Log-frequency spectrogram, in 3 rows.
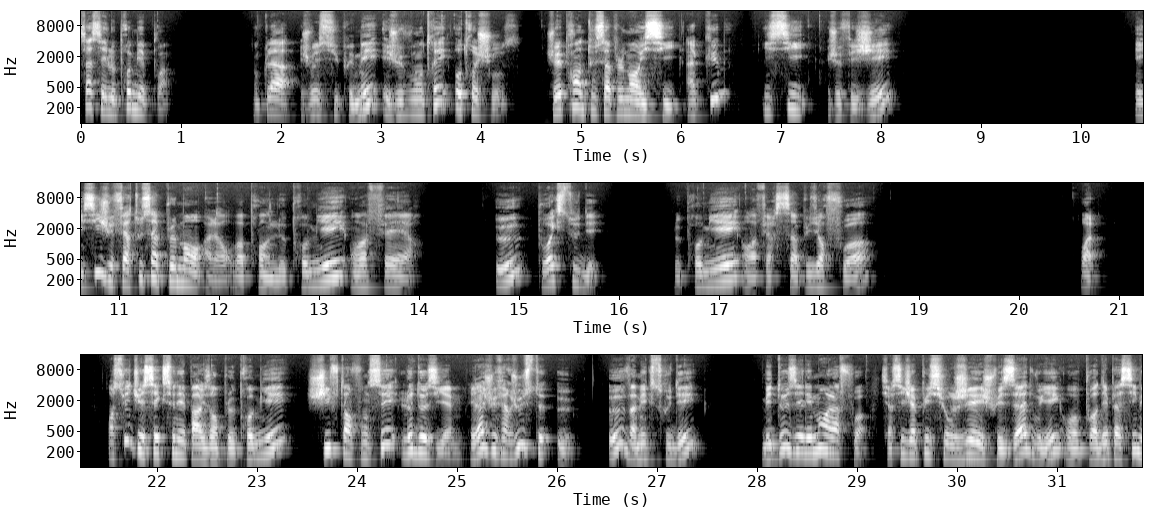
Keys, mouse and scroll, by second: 1.9 Tab, 3.1-7.4 middle drag, 3.1 x, 4.4 shift+a, 5.4-6.5 scroll, 6.5 g, 7.4 click, 7.9-11.9 middle drag, 9.1 Tab, 11.9 click, 14.7 e, 16.1 click, 16.8-18.8 shift+middle drag, 18.0 e, 19.0 e, 19.7 click, 19.9 e, 20.5 click, 24.2 shift+click, 27.3 e, 27.7 click, 27.7-29.9 middle drag, 29.9 g.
